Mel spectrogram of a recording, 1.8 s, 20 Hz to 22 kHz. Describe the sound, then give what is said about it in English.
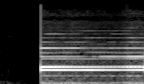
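After a brief silence, a civil defense siren in Israel starts abruptly and holds a loud, steady tone with a low rumble beneath it, sounding alone without any voices; it sounds yearly on Holocaust Remembrance Day (Yom HaShoah) as the nation stops for two minutes. “This siren sounds on this day every year in Israel as the nation stops for 2 minutes for Yom HaShoah, or Holocaust Remembrance Day.”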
